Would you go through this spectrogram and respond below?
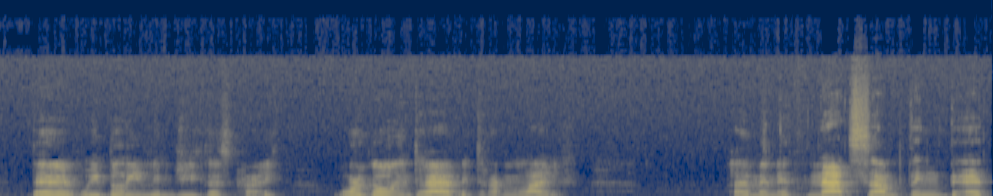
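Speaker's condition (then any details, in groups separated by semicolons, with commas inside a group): Cerebral palsy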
